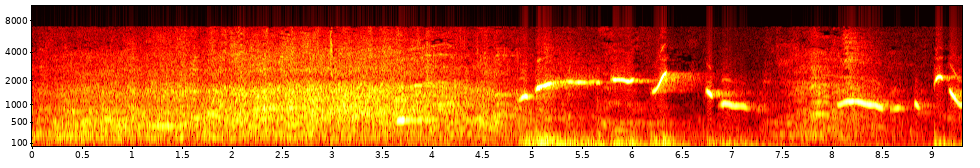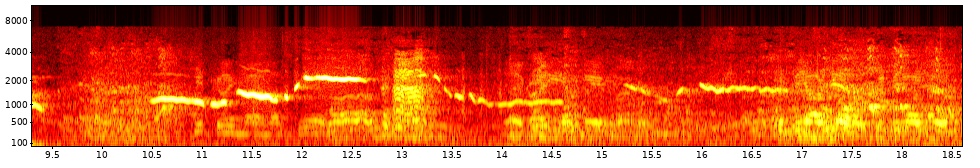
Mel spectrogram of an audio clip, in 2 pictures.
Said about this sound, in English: I will now whistle the soliloquy from Hamlet.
